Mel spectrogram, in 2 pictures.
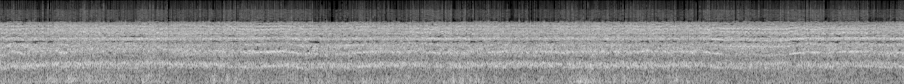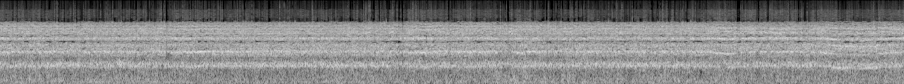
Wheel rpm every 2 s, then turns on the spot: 250, 230, 230, 230, 230, 230, 230, 230, 220.
none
